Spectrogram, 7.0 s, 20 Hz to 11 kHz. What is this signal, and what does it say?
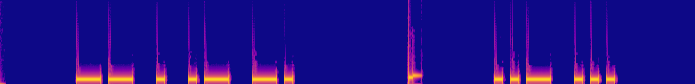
Morse code, heard as a keyed tone, about 15 wpm, 700 Hz. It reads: MEAN US
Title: Sets of 2 Words - New Word Drill - 15wpm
